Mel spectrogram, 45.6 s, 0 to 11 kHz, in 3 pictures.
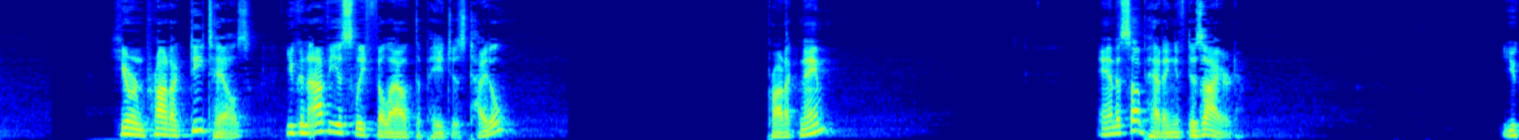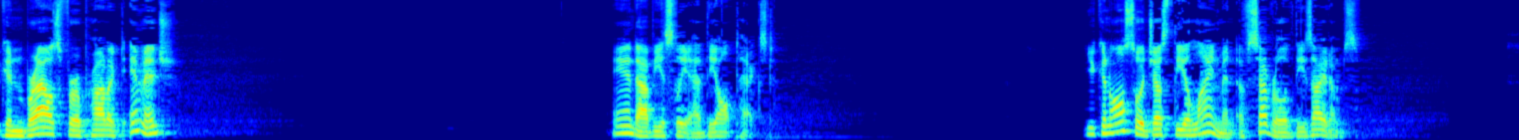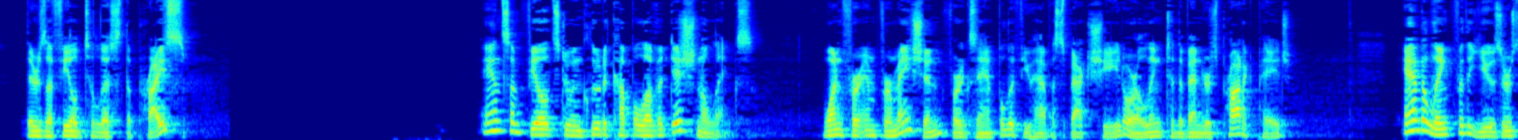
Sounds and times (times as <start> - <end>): Speech: 1.1 - 5.2, 7.6 - 8.4, 11.0 - 12.5, 15.0 - 17.0, 21.3 - 23.0, 26.0 - 28.9, 30.6 - 32.4, 35.2 - 38.0, 38.6 - 43.4, 44.4 - 45.5.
